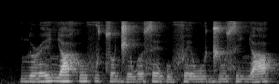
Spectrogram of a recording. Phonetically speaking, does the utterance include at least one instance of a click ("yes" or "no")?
no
